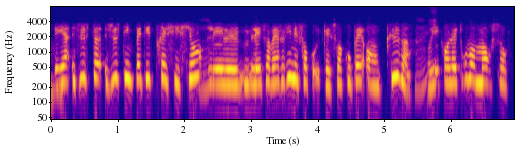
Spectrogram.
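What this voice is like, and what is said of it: Slight Spanish accent in French. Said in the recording (French): “d'où vient ce petit accent? ... Espagnol.”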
